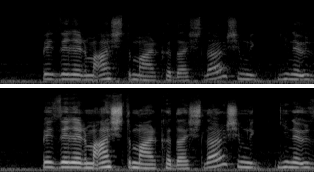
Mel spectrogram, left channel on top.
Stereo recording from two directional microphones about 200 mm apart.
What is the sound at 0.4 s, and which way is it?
A woman's voice, 45° right (ahead or behind).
